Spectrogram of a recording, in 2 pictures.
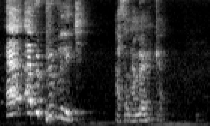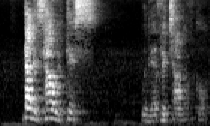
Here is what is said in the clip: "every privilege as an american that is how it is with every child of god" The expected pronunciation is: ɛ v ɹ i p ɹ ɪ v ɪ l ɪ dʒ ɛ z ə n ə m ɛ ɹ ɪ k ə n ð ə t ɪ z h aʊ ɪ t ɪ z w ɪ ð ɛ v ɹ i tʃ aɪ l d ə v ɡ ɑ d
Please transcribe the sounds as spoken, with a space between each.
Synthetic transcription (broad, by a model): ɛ v ɹ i p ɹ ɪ v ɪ l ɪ dʒ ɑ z ə n ə m ɛ ɹ ɪ k ə n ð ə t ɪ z h aʊ ɪ t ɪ s w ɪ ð ɛ v ɹ i tʃ aɪ l d ə v ɡ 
